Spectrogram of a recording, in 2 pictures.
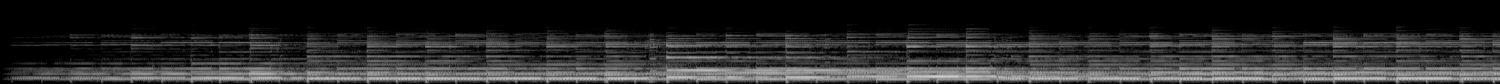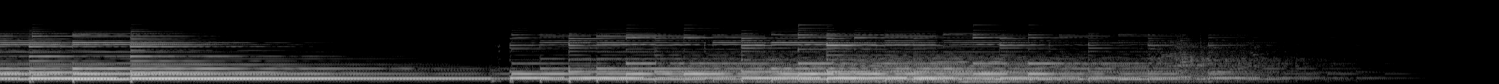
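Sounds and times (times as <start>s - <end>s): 
instrumental music: 0.0s - 28.7s.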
